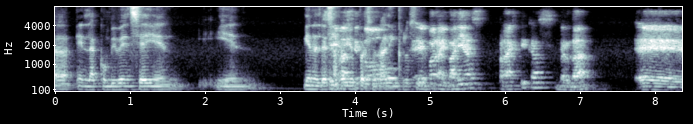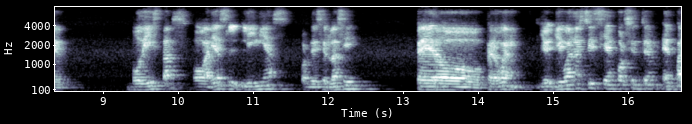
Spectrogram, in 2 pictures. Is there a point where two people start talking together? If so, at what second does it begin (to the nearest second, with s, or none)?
4 s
